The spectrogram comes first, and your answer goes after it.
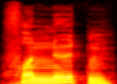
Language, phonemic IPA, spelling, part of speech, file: German, /fɔn‿ˈnøːtn̩/, vonnöten, adjective, De-vonnöten.ogg
- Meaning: necessary, mandatory, essential, indispensable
